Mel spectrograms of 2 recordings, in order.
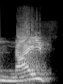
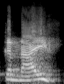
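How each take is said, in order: First: The word begins directly with an n sound. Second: The word begins with a k sound before n. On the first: The speaker calls it right. "लेकिन उस के को पढ़ा नहीं जाता" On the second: The speaker calls it wrong. "अगर उस के को पढ़ा जाता हो तो कनाइफ पढ़ा जाए"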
